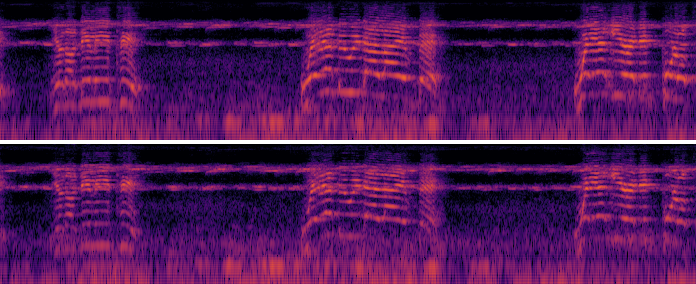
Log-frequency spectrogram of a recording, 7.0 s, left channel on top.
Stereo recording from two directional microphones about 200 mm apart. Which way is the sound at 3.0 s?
45° left (ahead or behind).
